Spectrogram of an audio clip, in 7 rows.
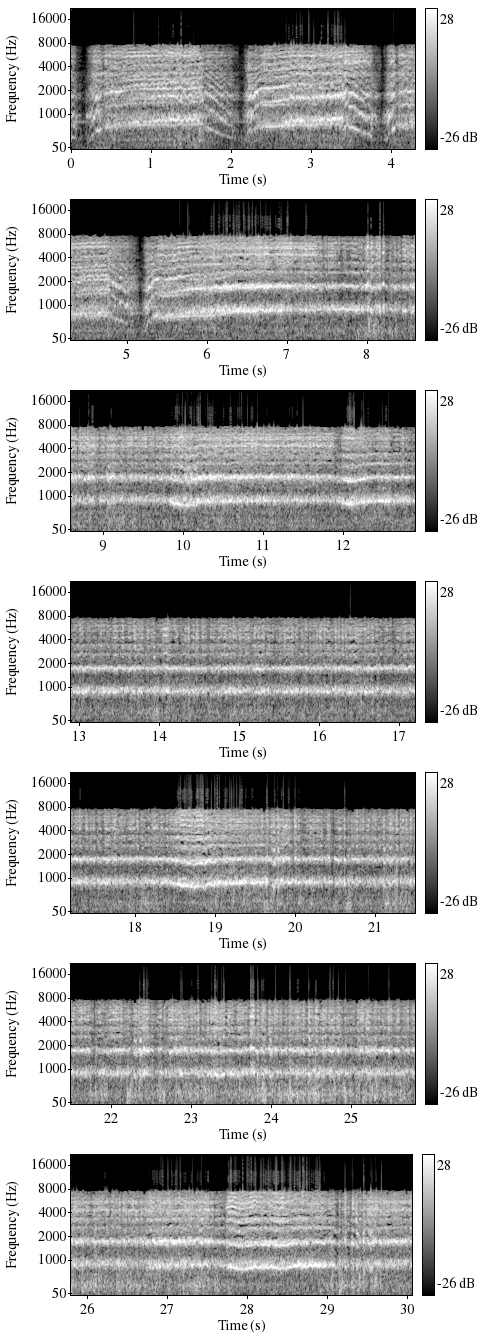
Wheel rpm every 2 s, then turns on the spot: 140, 130, 120, 220, 230, 230, 230, 230, 230, 230, 240, 240, 230, 230, 220.
none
